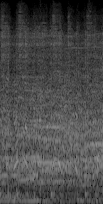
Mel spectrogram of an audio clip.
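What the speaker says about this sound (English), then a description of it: "Gael is telling the crowd to cheer him on" A crowd at a live fight event cheering, a steady wash of roaring voices and whoops, dense and continuous, with a commentator's voice faintly in the mix.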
